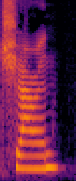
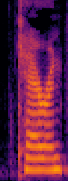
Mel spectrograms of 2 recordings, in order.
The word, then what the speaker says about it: Charon: But there was also something very strange they saw on Charon, which is sometimes pronounced Charon, sometimes pronounced Charon, which is the largest moon of Pluto, which is almost the same size as it.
